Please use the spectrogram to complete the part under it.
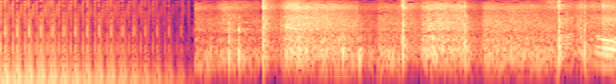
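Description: Fireworks pop and crackle in the distance.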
